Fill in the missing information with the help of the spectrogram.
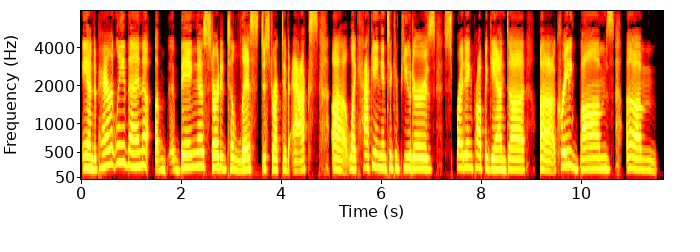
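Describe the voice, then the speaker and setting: A woman's voice: mid-range voice, takes it slowly, hardly any pauses, fairly bright tone, clear, resonant tone, no echo, studio quality. A woman co-hosting a casual tech podcast, stammering and laughing as she reads out a chat transcript. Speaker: co-host.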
